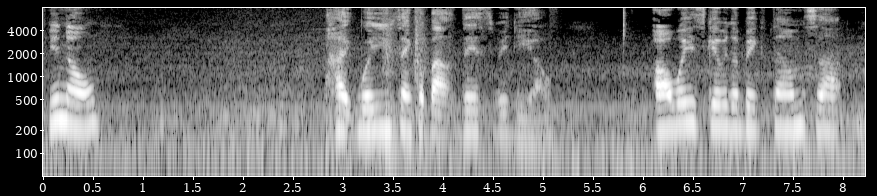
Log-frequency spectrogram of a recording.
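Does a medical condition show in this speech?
Yes: ALS.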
